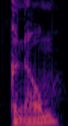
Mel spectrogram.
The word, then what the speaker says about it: GNOME: you can add some useful features to gnome gnome who knows how it's pronounced like this live system monitor this clipboard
